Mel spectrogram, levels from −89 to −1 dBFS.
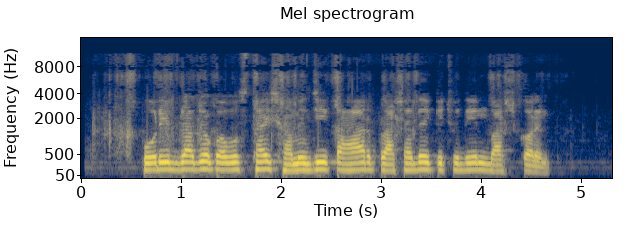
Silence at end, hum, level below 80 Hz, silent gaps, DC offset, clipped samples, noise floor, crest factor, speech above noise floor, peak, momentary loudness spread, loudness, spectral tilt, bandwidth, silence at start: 0.65 s; none; -50 dBFS; none; under 0.1%; under 0.1%; -59 dBFS; 12 dB; 48 dB; 0 dBFS; 7 LU; -13 LUFS; -7.5 dB/octave; 11.5 kHz; 0.4 s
